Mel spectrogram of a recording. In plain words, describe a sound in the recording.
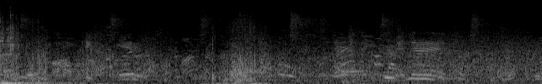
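Footsteps crunch on snowy cobblestones.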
